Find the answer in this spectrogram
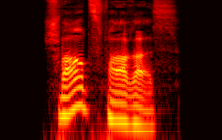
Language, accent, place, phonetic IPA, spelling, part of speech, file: German, Germany, Berlin, [ˈʃvaʁt͡sˌfaːʁɐs], Schwarzfahrers, noun, De-Schwarzfahrers.ogg
- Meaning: genitive singular of Schwarzfahrer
